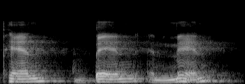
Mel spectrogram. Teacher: bilabials produced with the two lips put together. That's when we say pen, ben, and men, right?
